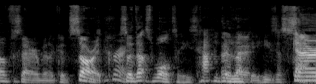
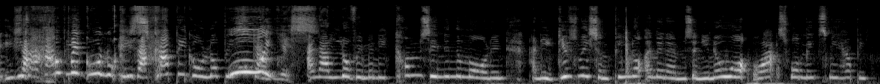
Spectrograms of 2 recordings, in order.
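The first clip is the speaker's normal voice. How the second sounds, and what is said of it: Imitates another person's voice. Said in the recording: “my Sarah Milliken impression.”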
